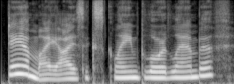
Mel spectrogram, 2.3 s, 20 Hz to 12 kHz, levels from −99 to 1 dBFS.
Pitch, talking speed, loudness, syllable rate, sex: 215 Hz, 155 wpm, -15 LUFS, 4.0 syllables/s, female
